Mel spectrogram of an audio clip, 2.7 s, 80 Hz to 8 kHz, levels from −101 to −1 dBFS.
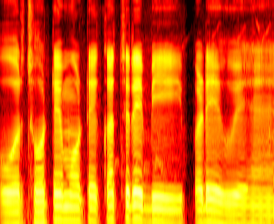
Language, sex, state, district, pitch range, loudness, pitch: Hindi, male, Rajasthan, Bikaner, 105-125 Hz, -17 LUFS, 110 Hz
